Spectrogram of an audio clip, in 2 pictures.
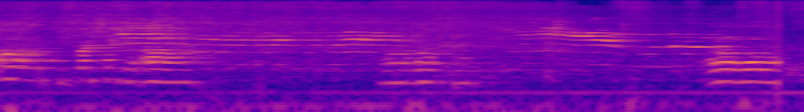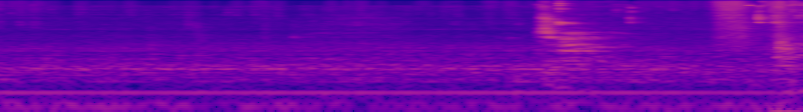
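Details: Sol, a pharmacy cat in Hongdae, protesting during a bath with three or four short harmonic meows in the first four seconds, then quieter room hum and faint voices.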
